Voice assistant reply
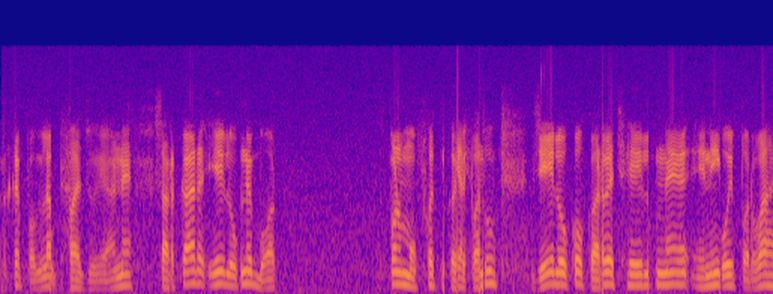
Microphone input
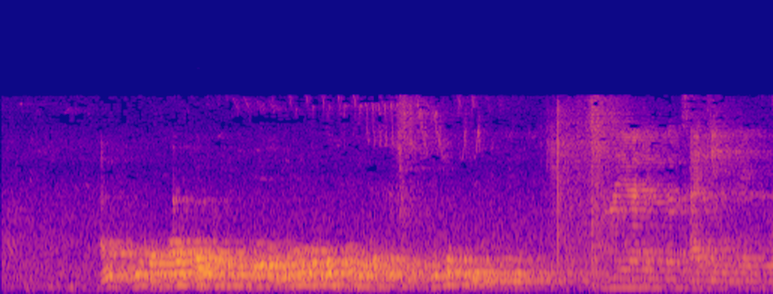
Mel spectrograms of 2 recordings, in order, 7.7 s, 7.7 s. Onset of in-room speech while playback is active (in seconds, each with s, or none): 1.0 s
